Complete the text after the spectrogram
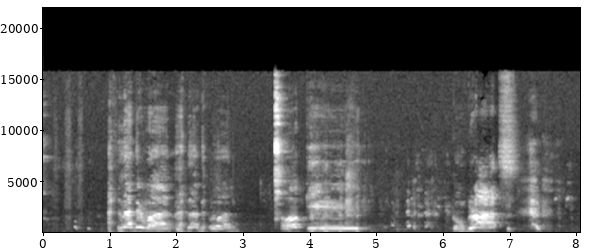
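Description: An elderly woman laughs close by.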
